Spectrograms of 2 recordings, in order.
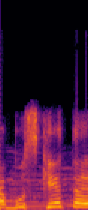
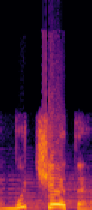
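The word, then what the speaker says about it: Buscetta: O Tommaso Busqueta ou é, como era chamado né, na mídia brasileira nos anos 80, é, que a pronúncia correta é Bucheta, mas vai falar isso na televisão.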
